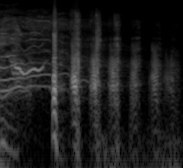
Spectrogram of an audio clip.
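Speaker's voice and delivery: long hammed-up supervillain cackle; drawn-out mock evil laughter; evil villain laugh. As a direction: laugh maniacally like a cartoon villain. Villain laugh ending the monologue.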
